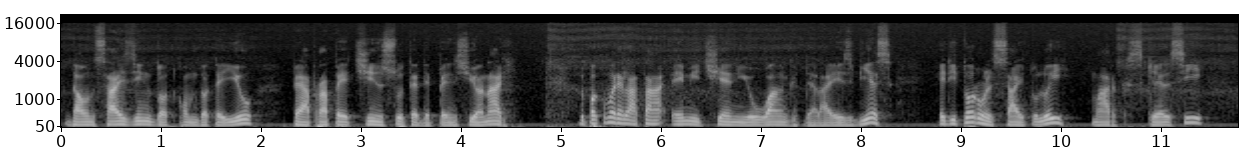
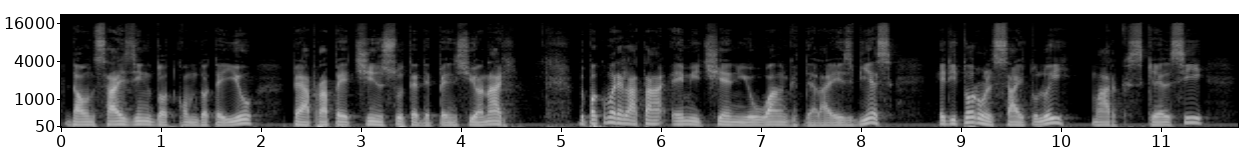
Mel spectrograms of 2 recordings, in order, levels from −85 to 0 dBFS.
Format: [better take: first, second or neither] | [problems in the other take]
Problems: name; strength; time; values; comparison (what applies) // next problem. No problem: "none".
second | hiss; faint; throughout; 20 dB below the speech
